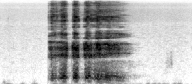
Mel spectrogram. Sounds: Throat clearing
